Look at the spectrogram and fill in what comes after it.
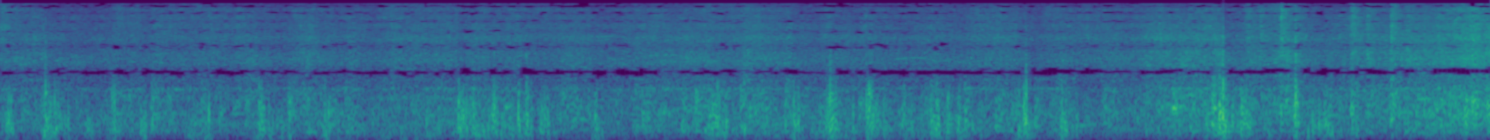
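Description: Passenger train coach running at speed, heard from an open window: wind rushing over the microphone over a dense, irregular clatter of wheels and carriage.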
